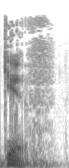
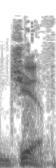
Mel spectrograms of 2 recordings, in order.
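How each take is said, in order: First: The word begins with a hard G sound. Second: The word begins with a J sound. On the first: The speaker calls it wrong. "not GIF" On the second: The speaker calls it right. "It's supposed to be GIF"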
